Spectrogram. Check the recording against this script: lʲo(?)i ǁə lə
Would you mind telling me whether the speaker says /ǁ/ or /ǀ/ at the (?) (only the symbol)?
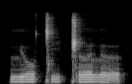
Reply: ǀ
